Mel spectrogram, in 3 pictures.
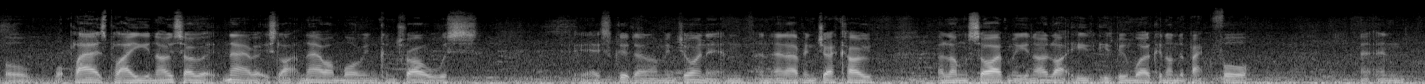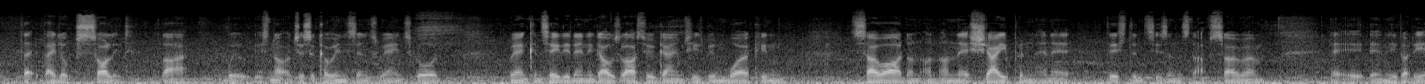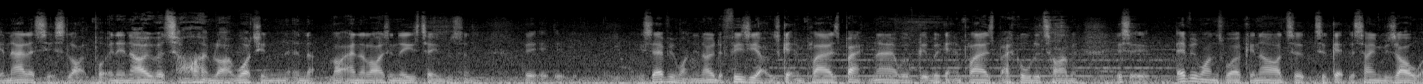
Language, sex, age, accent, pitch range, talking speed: English, male, 30-49, British, 80-95 Hz, 180 wpm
